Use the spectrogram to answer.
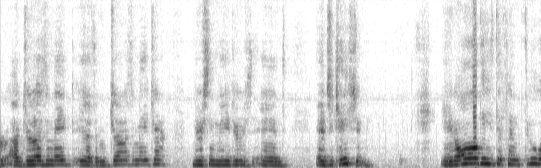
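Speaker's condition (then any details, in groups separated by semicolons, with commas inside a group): Cerebral palsy; speaks coherently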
